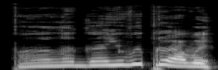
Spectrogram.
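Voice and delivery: high-pitched, polite female voice; courteous lady's agreement; politely agreeing woman. Acted. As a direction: concede politely in a high register. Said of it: "вежливо согласилась она".

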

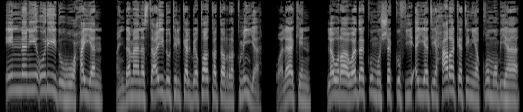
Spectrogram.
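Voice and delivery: high-pitched, insistent orders; commanding. A narrator's reading. Shimon orders his men to guard prisoners, commanding. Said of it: "مضيفا بلهجة آمرة".

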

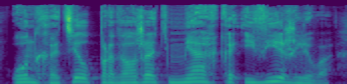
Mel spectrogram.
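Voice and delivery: ordinary delivery

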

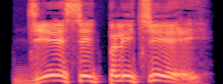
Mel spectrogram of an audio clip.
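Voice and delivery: voiced hiss of anger; hissed threat. A narrator's reading. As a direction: pronounce the punishment with drawn-out menace. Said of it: "прошипел Тьерри".

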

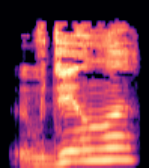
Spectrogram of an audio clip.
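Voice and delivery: put-on high slurred drunken question; drunk with hiccups. A narrator's reading. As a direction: slur it with a hiccup. Drunk viscount slurs.

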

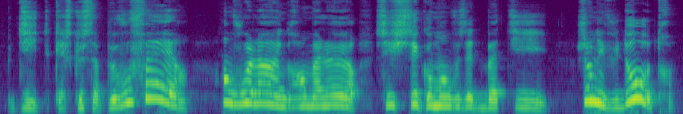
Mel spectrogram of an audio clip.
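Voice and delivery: losing patience, building to a shout; growing anger. A narrator's reading. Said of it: "lui se fâchait peu à peu". (colère qui monte, de plus en plus fort)

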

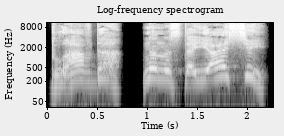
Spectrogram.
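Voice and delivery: put-on very high, wondering child voice; high childish questions, drawn out at the end; disbelieving little boy. A narrator's reading. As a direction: ask like a kid who can't quite believe it. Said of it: "недоверчиво поинтересовался мальчуган".

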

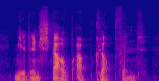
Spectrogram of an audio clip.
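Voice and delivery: ordinary delivery, nothing marked

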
